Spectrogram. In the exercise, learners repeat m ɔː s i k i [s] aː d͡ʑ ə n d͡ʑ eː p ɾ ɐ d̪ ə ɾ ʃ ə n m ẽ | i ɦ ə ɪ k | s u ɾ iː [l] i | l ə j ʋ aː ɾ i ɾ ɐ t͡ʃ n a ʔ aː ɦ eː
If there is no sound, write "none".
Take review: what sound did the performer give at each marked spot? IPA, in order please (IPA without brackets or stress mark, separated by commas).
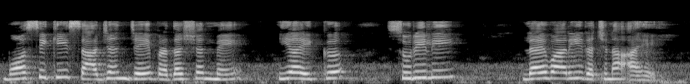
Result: s, l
